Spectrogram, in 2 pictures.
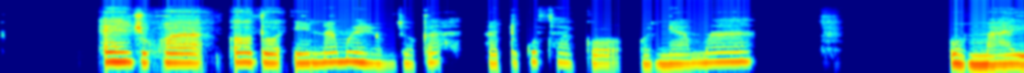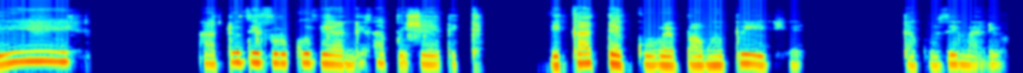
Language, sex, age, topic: Oshiwambo, female, 18-24, agriculture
